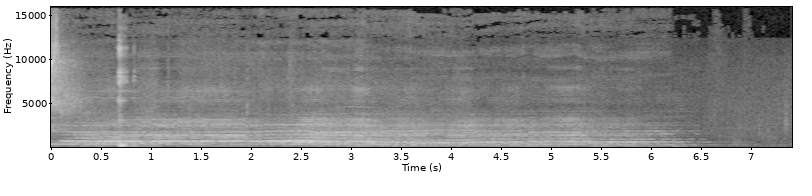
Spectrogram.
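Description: A man chants slowly through a microphone in an echoing room.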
